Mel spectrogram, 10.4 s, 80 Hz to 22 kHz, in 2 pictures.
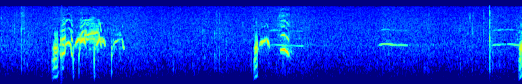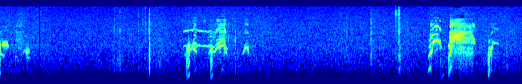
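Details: Osprey calling at nest #4 during a lunch fish delivery on 12 July 2022: harsh, high whistled yelps in irregular clusters, with a thin drawn-out whistle midway and lighter chips between louder bursts.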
